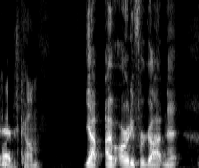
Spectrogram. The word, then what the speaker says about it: Edgecombe: And if you say it right, Edgecombe.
